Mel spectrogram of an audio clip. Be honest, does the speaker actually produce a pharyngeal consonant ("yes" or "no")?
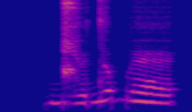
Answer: no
